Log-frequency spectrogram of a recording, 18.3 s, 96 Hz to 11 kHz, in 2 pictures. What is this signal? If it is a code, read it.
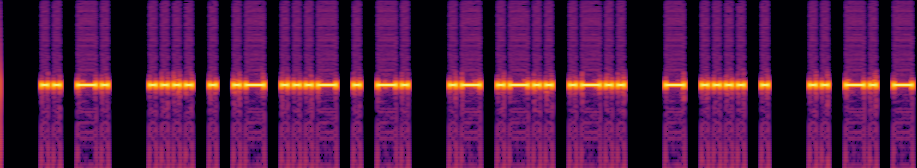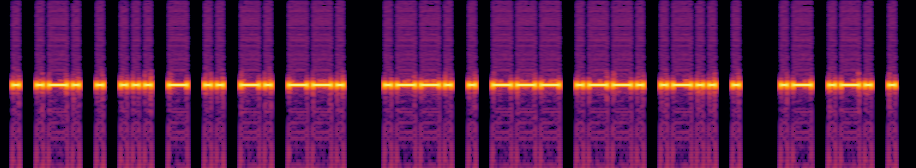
Morse code, heard as a keyed tone, about 20 wpm, 1000 Hz. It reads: IN HEAVEN ALL THE INTERESTING PEOPLE ARE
